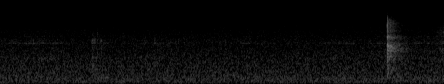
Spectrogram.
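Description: Near silence: quiet room tone with a faint tick about a second in and one sharp click just before the end.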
